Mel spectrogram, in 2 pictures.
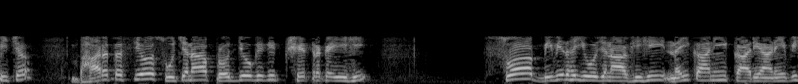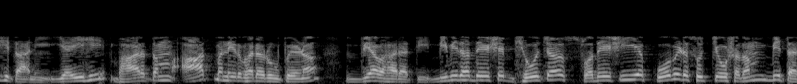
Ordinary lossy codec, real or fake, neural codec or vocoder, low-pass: none; real; none; 3.6 kHz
